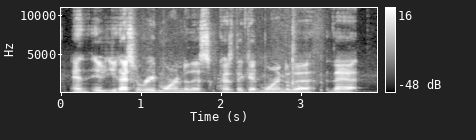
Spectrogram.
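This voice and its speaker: A man is speaking with ordinary pitch variation. Noticeable background noise can be heard behind him. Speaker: stock market commentator. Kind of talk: casual commentary reading news articles. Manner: animated; halting, stumbles over words.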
